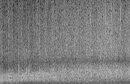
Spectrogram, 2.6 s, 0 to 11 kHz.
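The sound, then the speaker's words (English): Thunderous applause from a large crowd greeting author Salman Rushdie, introduced by Margaret Atwood as a surprise guest at a PEN benefit gala in Toronto in 1992, a dense, steady roar of clapping that stays loud and unbroken throughout, with no voices standing out. “That's a clip of Margaret Atwood introducing author Salman Rushdie, who was greeted with thunderous applause at a Toronto Penn Gala back in 1992.”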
